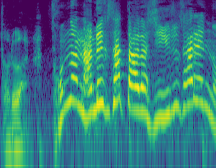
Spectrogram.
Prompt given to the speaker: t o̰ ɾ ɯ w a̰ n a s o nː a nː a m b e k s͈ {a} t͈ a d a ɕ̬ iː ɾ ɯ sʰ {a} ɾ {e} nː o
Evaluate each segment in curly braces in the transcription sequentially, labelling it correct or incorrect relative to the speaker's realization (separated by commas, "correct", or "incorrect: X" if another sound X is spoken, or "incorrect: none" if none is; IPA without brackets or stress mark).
correct, correct, correct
